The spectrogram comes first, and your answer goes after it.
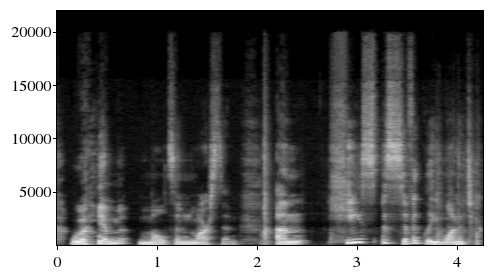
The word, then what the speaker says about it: William Moulton Marston: correctly for a change william moulton marston i say like mars mulston marston william moulton marston um he specifically wanted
